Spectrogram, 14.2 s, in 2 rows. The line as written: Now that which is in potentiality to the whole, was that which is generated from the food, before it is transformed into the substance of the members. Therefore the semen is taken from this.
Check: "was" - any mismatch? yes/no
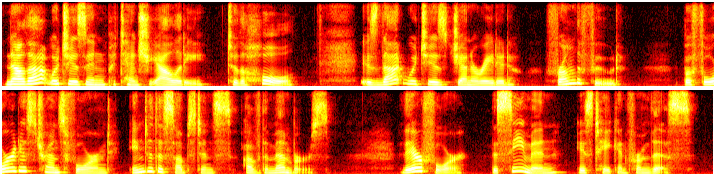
yes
